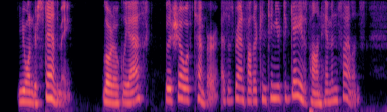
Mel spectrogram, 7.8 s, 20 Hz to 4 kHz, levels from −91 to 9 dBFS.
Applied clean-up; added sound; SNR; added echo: neural mask model DeepFilterNet 3.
